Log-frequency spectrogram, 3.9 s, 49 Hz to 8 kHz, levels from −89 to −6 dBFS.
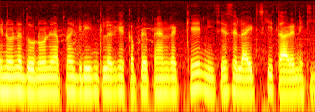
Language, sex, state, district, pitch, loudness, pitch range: Hindi, male, Haryana, Rohtak, 120 Hz, -18 LUFS, 115-120 Hz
